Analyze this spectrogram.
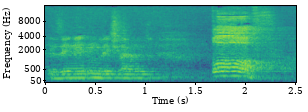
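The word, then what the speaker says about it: ق: Qaf. Qaf. Kaf. Qaf. Bit further back.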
